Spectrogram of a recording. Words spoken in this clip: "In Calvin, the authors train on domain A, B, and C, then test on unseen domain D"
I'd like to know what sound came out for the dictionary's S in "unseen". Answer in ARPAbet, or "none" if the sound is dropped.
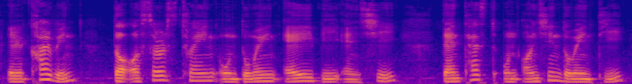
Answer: SH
